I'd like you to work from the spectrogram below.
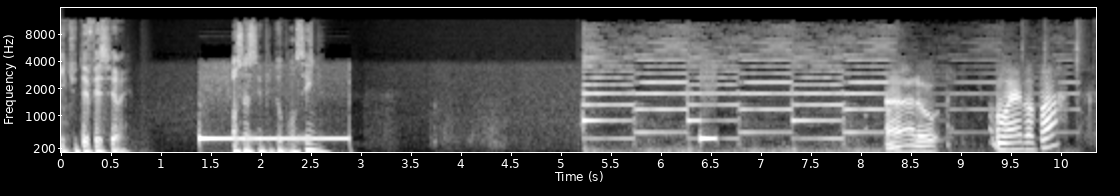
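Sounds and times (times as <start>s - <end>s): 
speech: 0.0s - 0.8s, 1.7s - 2.8s, 8.2s - 10.1s
two-tone police siren: 5.2s - 10.3s.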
